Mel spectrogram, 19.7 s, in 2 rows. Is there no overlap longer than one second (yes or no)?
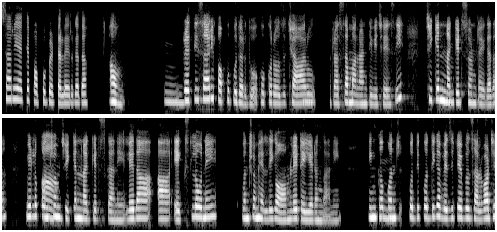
yes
